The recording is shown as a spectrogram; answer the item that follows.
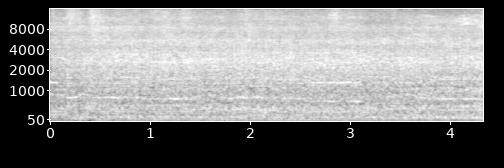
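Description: Steady background noise with a low, even hum and no breaks.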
